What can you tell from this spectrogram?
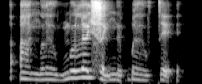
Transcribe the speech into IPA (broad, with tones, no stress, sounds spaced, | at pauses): ʔ a̤˨˩ ŋ l ə̤˨˩ w m u˧ l ə˧ j z ə̰˧˨ j ŋ ɨ˧˩ ɓ ə̤ː˨˩ w t̪ ḛ˧˨ ʔ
